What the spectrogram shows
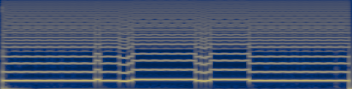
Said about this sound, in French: Et lorsqu'on pose ce stylet sur le clavier en métal, ça produit un son délicieusement désagréable. Je vous montre.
